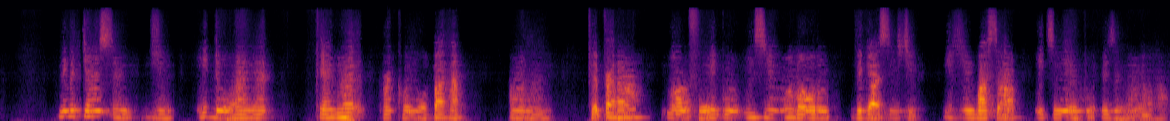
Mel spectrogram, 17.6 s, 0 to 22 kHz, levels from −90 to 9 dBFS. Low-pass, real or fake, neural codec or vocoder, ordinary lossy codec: 19.8 kHz; fake; codec, 44.1 kHz, 0.9 kbps, DAC; AAC, 48 kbps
